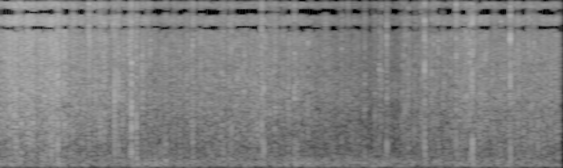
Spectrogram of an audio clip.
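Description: Rain falling on a tent: a steady hiss with many scattered, sharp drop ticks.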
